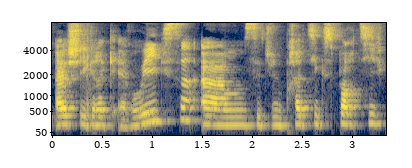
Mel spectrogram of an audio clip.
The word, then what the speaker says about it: Hyrox: Donc l'hyrox donc ça s'écrit H Y R O X euh c'est une pratique sportive qui est en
